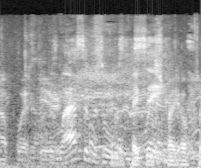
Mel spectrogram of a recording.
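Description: Several people's voices talking and exclaiming over one another, with high gliding calls among them.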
